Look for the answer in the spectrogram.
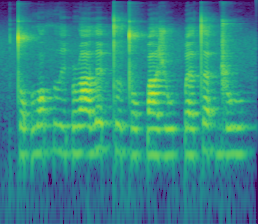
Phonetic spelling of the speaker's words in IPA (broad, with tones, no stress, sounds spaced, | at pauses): t o˨ ʔ ð ɔ˧ θ ð i˨ ʔ ɹ a˧ l e˦ ʔ t ɯ˨ t o˨ k͡p a˧ ʒ u˨˦ ɓ ɛ˨˦ t ɛ˦ ʔ ɖ͡ʐ u˧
